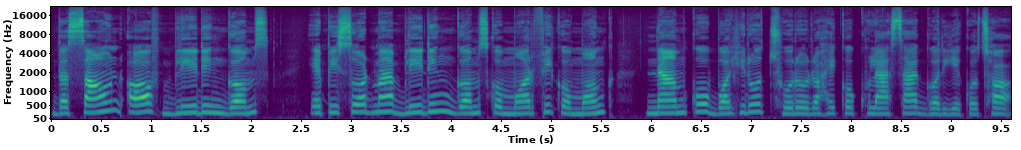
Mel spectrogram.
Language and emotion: Nepali, neutral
